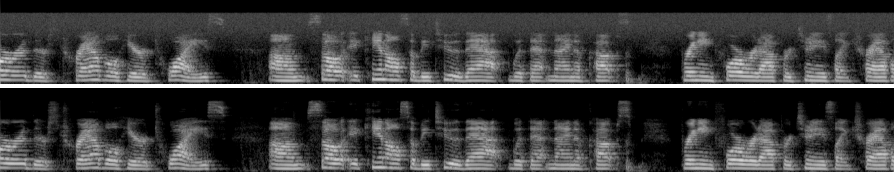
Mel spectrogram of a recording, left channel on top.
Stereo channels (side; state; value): left; noise; hiss, 18 dB below the sound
